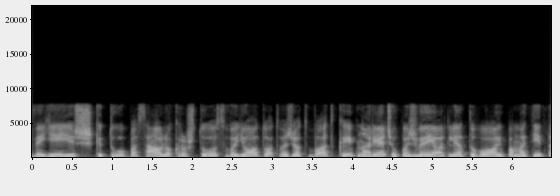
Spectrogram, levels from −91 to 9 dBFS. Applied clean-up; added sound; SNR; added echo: none; none; none; none.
